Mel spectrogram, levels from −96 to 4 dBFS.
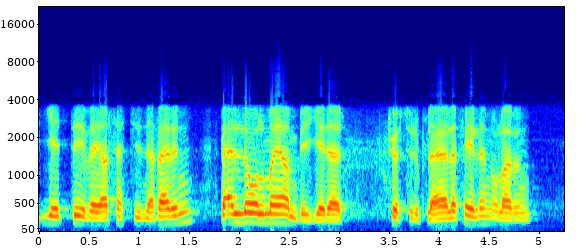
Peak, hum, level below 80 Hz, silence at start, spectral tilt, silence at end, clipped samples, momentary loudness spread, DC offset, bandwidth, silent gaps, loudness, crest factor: -4 dBFS; none; -70 dBFS; 0 s; -8 dB/octave; 0.35 s; under 0.1%; 8 LU; under 0.1%; 3.9 kHz; none; -17 LUFS; 14 dB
